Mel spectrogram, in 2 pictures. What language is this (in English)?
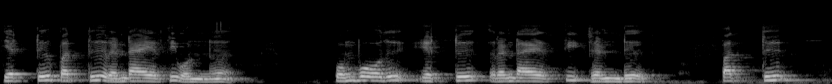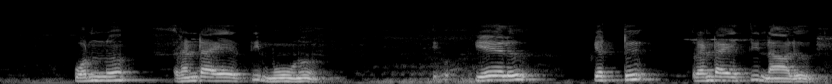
Tamil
